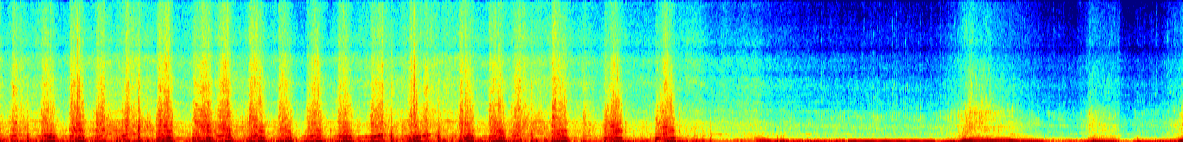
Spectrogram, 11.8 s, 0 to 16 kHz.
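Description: Lamborghini Aventador's 6.5-litre V12 running at a fast, pulsing idle, about four pulses a second. About seven seconds in it drops to a lower, steady idle, then gives one quick blip of the throttle, rising and falling in pitch, about ten seconds in.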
